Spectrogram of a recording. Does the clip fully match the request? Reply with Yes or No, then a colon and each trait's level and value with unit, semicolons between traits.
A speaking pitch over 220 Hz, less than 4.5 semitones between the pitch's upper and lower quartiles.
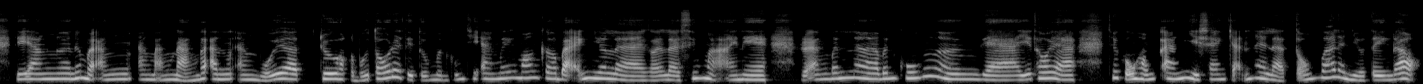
Yes: high, 245 Hz; average, 3.8 semitones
